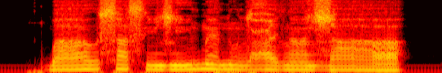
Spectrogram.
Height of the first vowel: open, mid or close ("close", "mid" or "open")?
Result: open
